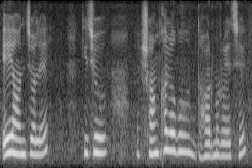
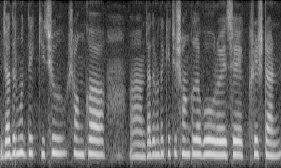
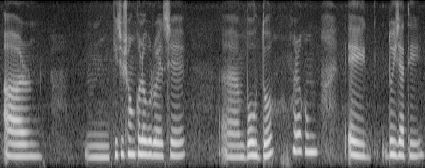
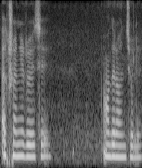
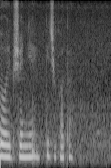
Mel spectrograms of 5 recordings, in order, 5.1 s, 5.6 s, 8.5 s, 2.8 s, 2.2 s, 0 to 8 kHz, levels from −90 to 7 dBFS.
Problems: none marked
